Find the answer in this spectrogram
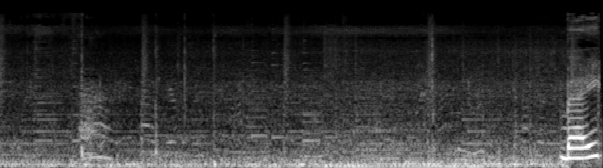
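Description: Soft background music over a steady low rumble of a hard-shell suitcase's wheels rolling over paving stones.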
